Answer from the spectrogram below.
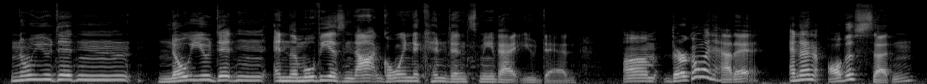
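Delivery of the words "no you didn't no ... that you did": emphatic high-pitched rebuttal; scoffing contradiction. Real, not acted. Speaker scoffs back at the character.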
